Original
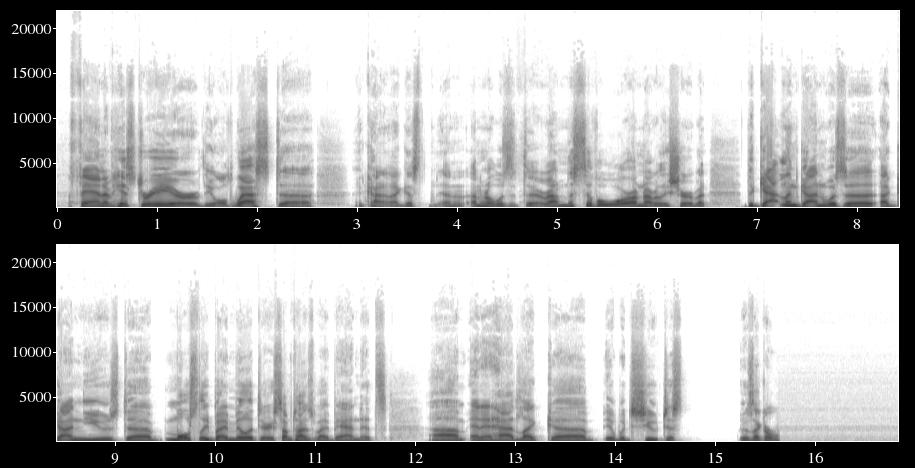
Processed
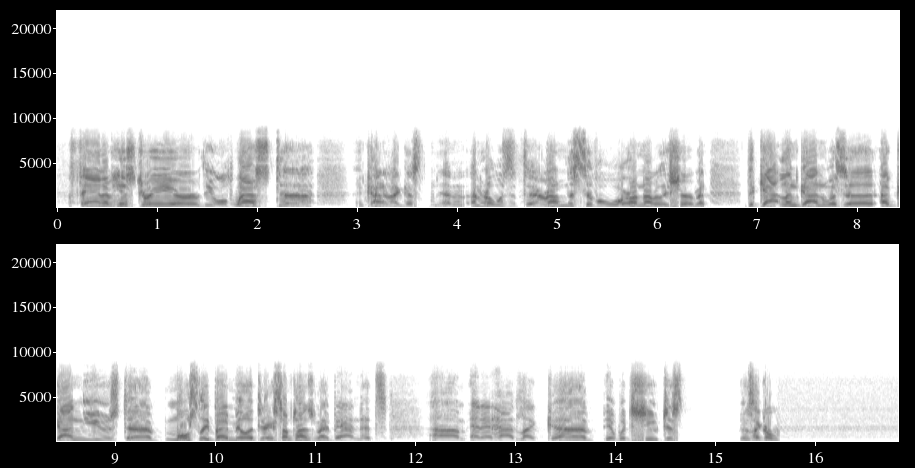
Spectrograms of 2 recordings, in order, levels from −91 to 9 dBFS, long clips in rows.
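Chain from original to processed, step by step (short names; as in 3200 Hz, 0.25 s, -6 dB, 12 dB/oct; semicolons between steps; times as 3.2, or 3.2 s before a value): HPF 860 Hz 12 dB/oct; high shelf 2100 Hz +5 dB; harmonic-percussive split harmonic -6 dB; dynamic EQ 1300 Hz, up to +6 dB, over -44 dBFS, Q 2.4; 11.21–13.44 compressor 12:1, threshold -33 dBFS, peak gain reduction 11.5 dB; envelope flanger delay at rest 6 ms, full sweep at -25.5 dBFS; overloaded stage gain 28 dB; downsampling 16000 Hz; gain -3 dB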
